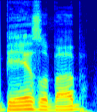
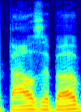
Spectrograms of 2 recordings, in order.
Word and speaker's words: Beelzebub: It mentions the famous name Beelzebub, or Baalzebub, or Beelzebub, or Beelzebul, or Beelzebul. It has about 800 different pronunciations, but it all means the same thing.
